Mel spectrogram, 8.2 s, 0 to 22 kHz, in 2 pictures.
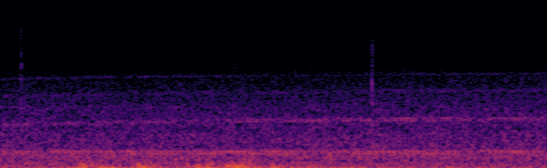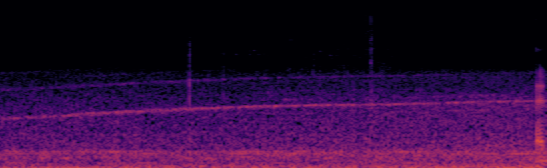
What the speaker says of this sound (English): now we have the Delta Airlines A330-200 takeoff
